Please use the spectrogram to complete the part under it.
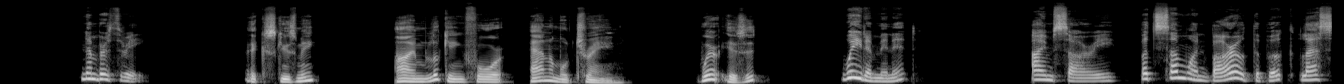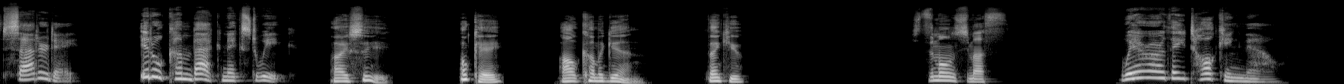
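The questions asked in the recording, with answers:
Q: Where are they talking now?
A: At a library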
